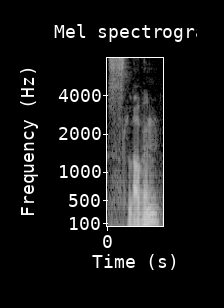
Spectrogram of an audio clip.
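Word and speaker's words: Slavin: elements to it tell me your name and spell it for the camera sure my name is slaven that's m o r d i slaven s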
